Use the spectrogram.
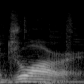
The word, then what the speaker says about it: drawer: On prononce même pas en deux syllabes en fait.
